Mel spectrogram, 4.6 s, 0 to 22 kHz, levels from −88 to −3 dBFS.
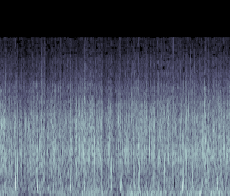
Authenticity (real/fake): real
